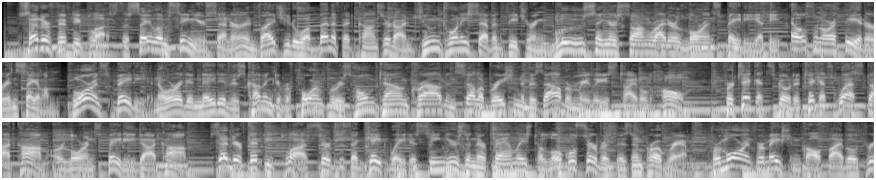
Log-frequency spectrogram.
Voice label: Radio Ad; Elsinore Theatre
